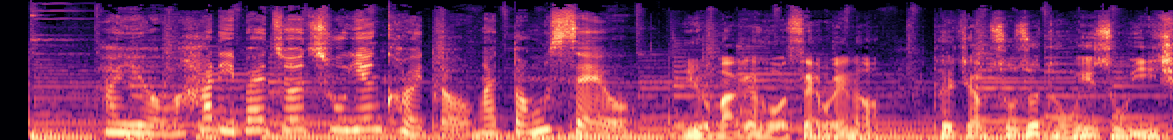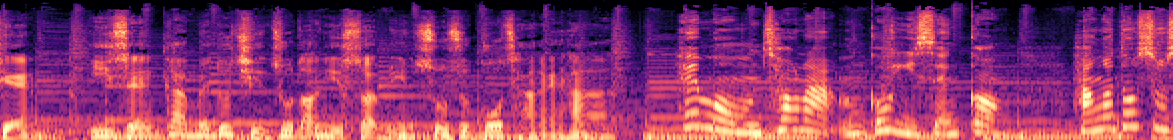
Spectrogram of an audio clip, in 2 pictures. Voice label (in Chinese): 手術標示-客語版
